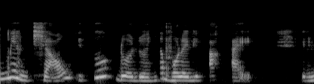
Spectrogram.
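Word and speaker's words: 面条: Dan 面条 ini ada beberapa cara baca. Mungkin teman-teman ada yang pernah ketemu orang bacanya dalam 面条. 面条. Jadi, jika ada R, ada di belakangnya, itu juga boleh. Nah, 我要吃面条.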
